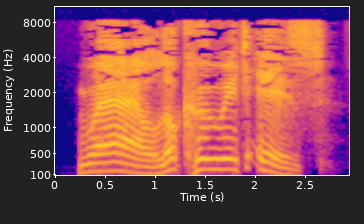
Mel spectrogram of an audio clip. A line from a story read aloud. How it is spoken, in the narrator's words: said Malfoy in his usual lazy drawl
